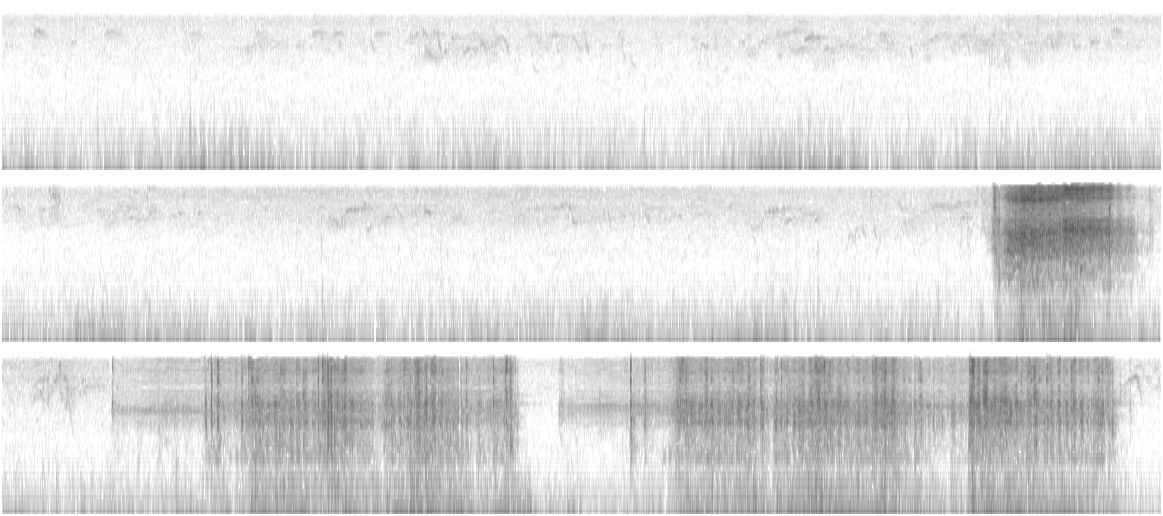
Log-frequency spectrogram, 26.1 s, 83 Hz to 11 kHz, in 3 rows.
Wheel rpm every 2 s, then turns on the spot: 0, 0, 0, 0, 0, 0, 0, 10, 20, 10, 20, 10, 20.
18-26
